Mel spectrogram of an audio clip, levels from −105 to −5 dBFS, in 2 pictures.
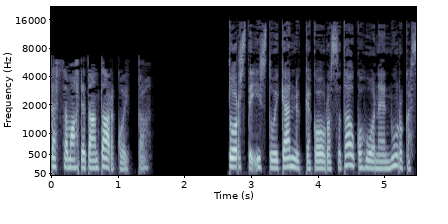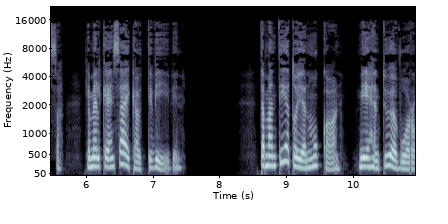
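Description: For the first 2.0 s the sound is dull, with nothing above 6.6 kHz and stronger codec artefacts, then snaps cleaner without a gap. That's an adaptive stream starting at a low bitrate, consistent with roughly 24 kbit/s stepping up to 96 kbit/s.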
